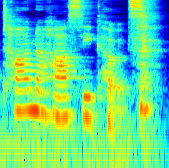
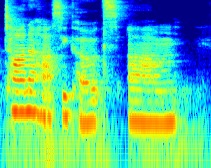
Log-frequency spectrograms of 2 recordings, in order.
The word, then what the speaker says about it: Ta-Nehisi Coates: Ta-Nehisi Coates. It's spelled differently, so that's why. Yeah, Ta-Nehisi Coates.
